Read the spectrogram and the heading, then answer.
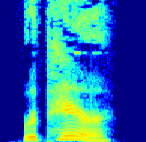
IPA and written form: rɪˈper (Repair)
